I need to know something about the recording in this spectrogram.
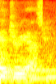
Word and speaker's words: Idria: two natives up here we say idris that's correct pronunciation it's amazing how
